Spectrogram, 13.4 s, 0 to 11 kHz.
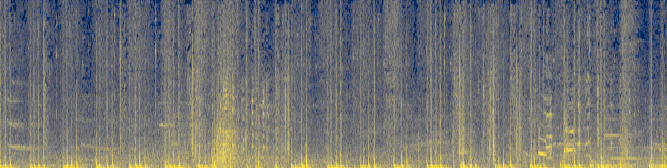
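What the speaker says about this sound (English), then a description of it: "I just love how I'm riding my horse all through the town" Horse hooves clip-clopping at a steady walking rhythm through a town in Assassin's Creed 3, loud and close, with an occasional whinny and no talk.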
